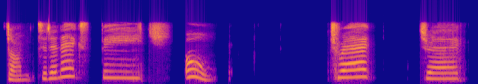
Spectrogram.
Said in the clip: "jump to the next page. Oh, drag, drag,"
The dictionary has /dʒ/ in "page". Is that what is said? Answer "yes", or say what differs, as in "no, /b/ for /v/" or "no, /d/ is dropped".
no, /tʃ/ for /dʒ/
